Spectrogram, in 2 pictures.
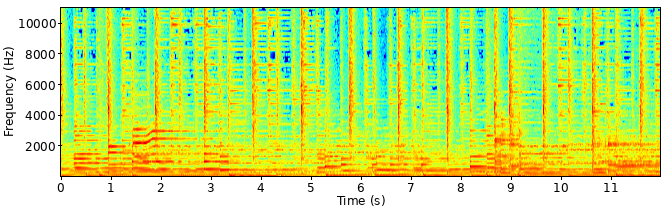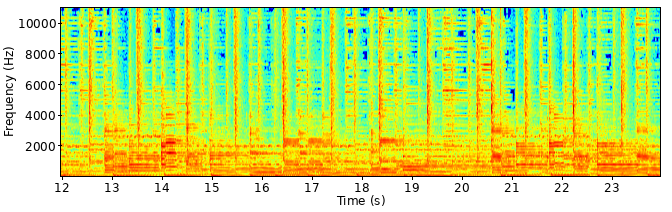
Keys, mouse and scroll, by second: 0.9 shift+right click, 2.2 click, 2.6-3.1 scroll up 1, 3.1-7.7 drag, 8.1 scroll down 1, 9.5-13.2 drag, 9.5 typing, 13.2 scroll down 1, 13.5 right click, 13.6 right click, 14.0 scroll up 1, 14.3-17.3 drag, 17.3 right click, 18.1-20.8 drag, 21.2-21.6 scroll down 1, 21.6 right click, 23.6 scroll up 1.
